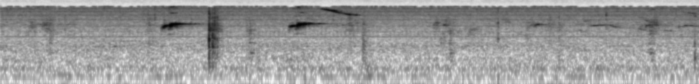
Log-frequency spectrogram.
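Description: Small songbird giving short, sharp chirps: two louder ones about two and three seconds in, then several fainter ones. A sharp click comes just after the first chirp, and a thin high whistle falls in pitch just after the second.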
